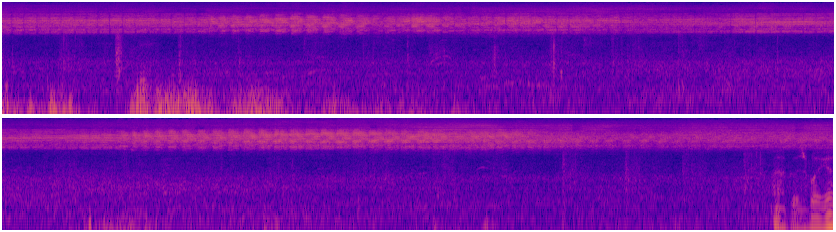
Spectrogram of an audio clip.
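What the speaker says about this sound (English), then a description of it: "the sound of those crickets" Cicadas buzz in a steady, dense high-pitched drone at the hot Kamiros archaeological site, with faint rustling and footsteps underneath and no speech.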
